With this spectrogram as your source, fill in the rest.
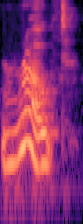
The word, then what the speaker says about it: wrote: Now, wrote, this is the word wrote.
